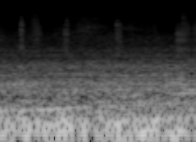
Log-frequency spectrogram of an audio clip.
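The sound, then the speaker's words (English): Steady low rumble of a car being driven, a dense, even road and engine drone that stays constant with no distinct events. “I'm driving around in my car right now, and I'm just thinking about life right now.”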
